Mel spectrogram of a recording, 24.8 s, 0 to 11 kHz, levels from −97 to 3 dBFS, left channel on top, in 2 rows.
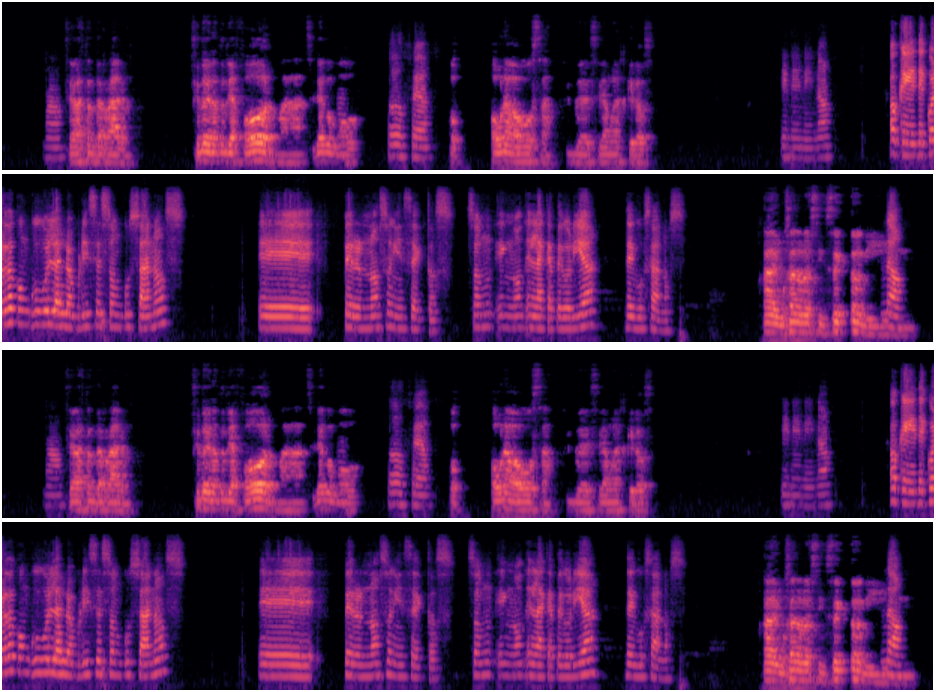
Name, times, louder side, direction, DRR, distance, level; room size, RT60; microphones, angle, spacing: voice 1, 0.9-1.7 2.5-4.7 6.0-6.1 6.5-8.6 22.6-24.6, left 1 dB, 25° left, 1.2 m, -32 dB
voice 2, 5.2-5.7 10.4-11.0 11.8-14.8 15.8-16.6 17.0-20.4 20.7-21.5 24.1-24.4, left 3 dB, 70° left, 1.3 m, -34 dB
3.3 x 2.8 x 2.4 m
head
